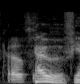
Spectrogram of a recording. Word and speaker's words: Cobh: It's absolutely, it's a beautiful and, can I say, emotive tribute to Stan and Babe's visit to Cove. Is that how you say it? Cove? – Cove, yeah.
